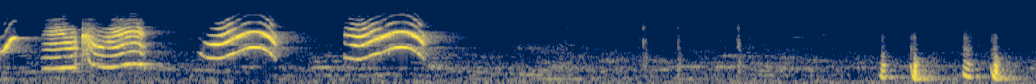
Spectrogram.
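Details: Pet parrot indoors saying a Hindi word, taken as mummy: three loud arched harmonic syllables in the first two seconds, then quiet room noise and a few sharp clicks near the end.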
